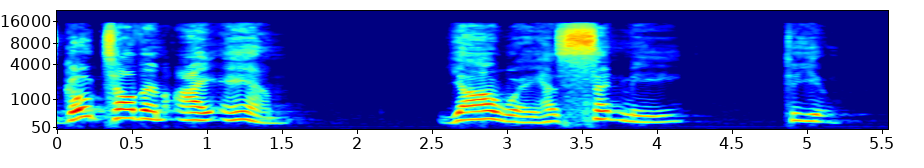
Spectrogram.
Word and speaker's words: Yahweh: Now, this is where we get the title that would later be pronounced as Yahweh.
